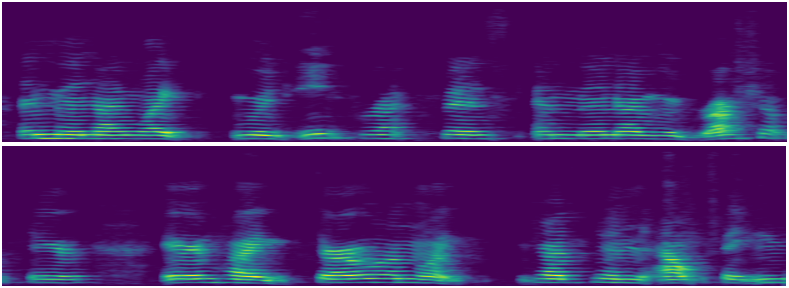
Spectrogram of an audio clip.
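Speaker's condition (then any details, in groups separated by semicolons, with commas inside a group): Brain injury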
